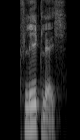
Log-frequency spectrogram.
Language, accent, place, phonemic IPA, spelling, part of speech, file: German, Germany, Berlin, /ˈpfleːklɪç/, pfleglich, adjective, De-pfleglich.ogg
- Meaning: careful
